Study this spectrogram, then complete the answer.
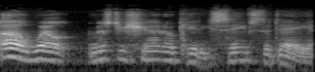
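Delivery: ordinary talk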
